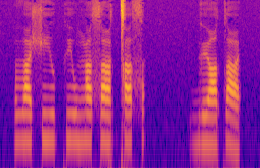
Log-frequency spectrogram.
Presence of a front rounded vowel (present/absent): present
